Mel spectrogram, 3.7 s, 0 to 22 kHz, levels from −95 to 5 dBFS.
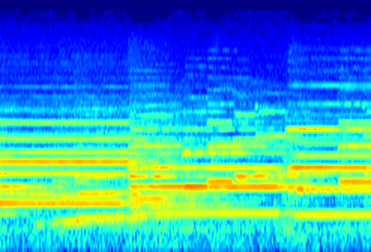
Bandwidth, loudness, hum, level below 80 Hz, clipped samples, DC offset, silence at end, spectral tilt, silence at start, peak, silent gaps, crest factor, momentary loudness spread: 13.5 kHz; -23 LUFS; none; -70 dBFS; under 0.1%; under 0.1%; 0 s; -1.5 dB/octave; 0 s; -12 dBFS; none; 12 dB; 1 LU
